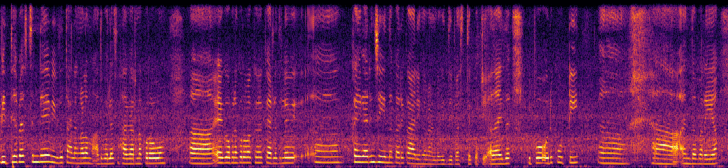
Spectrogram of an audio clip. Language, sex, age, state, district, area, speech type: Malayalam, female, 18-30, Kerala, Palakkad, urban, spontaneous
